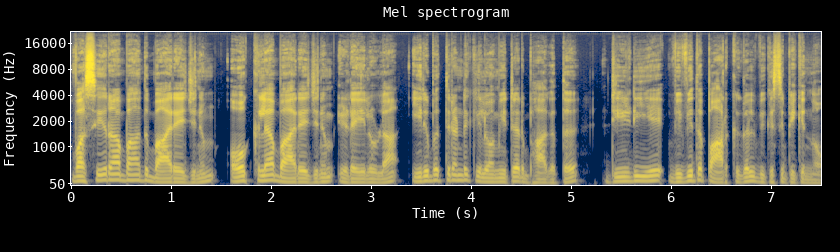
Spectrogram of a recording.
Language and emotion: Malayalam, neutral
